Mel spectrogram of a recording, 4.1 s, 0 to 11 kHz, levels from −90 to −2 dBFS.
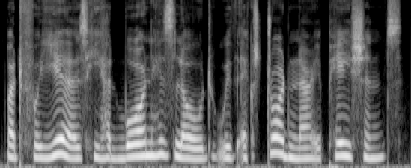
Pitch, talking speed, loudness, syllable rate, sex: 230 Hz, 160 wpm, -16 LUFS, 4.6 syllables/s, female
